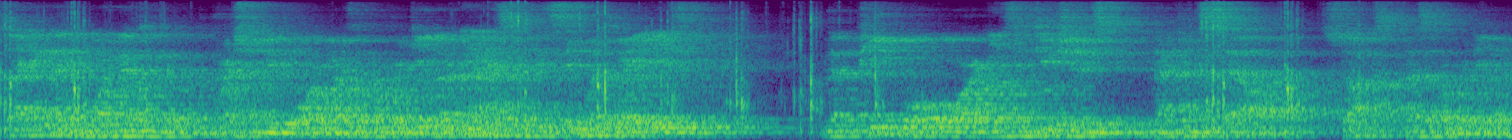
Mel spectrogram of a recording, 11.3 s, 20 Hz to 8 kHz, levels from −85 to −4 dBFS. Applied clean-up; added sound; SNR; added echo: none; Chewing, mastication / Dog; 13 dB; reverberation time 2.1 s.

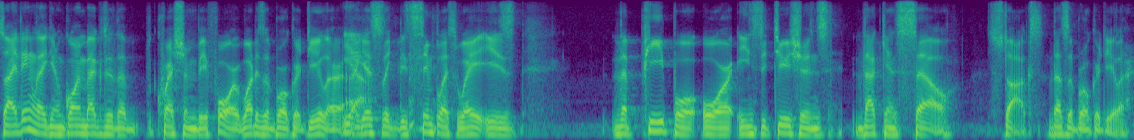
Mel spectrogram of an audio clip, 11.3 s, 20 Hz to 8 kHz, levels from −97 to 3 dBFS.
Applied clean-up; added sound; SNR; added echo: none; none; none; none.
